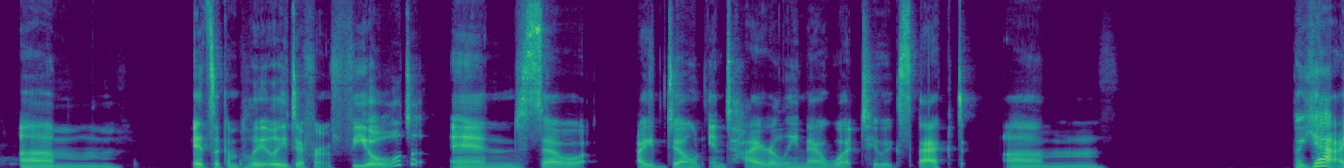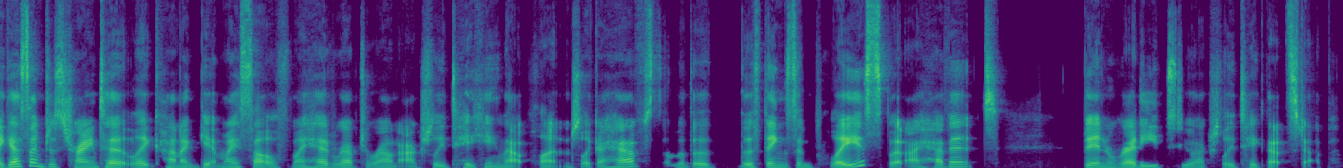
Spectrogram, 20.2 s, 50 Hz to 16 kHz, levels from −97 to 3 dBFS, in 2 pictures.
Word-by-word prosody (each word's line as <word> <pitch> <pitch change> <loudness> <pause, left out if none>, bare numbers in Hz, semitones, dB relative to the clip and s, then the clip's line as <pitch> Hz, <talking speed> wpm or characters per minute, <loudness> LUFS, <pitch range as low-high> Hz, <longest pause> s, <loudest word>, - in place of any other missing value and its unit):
um 140 -3 -4 0.5
it's 155 - +6
a - - -2
completely 160 -1 -2
different 140 -2 -3
field, 155 - 0 0.3
and 160 -4 +1
so 160 -1 +3 0.4
I 150 +1 0
don't 170 +5 -2
entirely 170 +5 -3
know 160 -1 -5
what - - -5
to - - -2
expect, - - +1 0.3
um 130 -3 -9 1.4
but, 200 -1 -2
yeah, 300 +1 +8
I - - +5
guess 230 +6 +6
I'm 305 - +1
just 220 -2 +2
trying 180 0 +3
to, 190 -3 +3
like, 175 - -1
kinda 170 -1 -1
get 160 +1 -4
myself 180 0 0
my 150 -1 -4
head 170 +2 -1
wrapped 165 -1 -5
around 150 0 -7
actually 160 -2 -3
taking 140 -2 -5
that - - -2
plunge, - - -2
like, - - -7
I - - -3
have 215 +7 0
some 175 - -4
of 180 - -13
the 160 -2 -6 0.2
the 155 - -3
things 165 -1 +2
in 145 -2 -8
place, 160 - +6
but - - 0
I - - -2
haven't 215 +5 0 0.6
been 180 -2 +5
ready 155 -1 +1
to 80 - -9
actually 80 - -7
take - - -6
that - - -1
step. - - +2
160 Hz, 165 wpm, -26 LUFS, 150-180 Hz, 1.4 s, yeah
